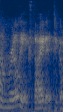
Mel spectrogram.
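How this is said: The voice sounds flat and unenthusiastic. The speaker does not really want to go. "the tonality in my voice that I'm really not that excited to go"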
